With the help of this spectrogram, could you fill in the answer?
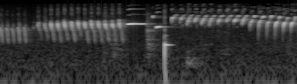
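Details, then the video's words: Male canaries in a mating-call song for training: rapid pulsed trill rising in pitch, a sharp click, then another quick high rolling trill repeated many times per second. "Super Two Males Canary Mating Call Songs"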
